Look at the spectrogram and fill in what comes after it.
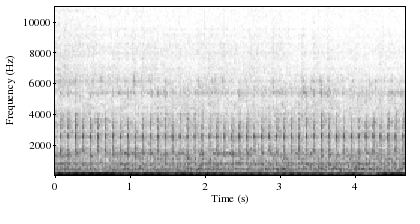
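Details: VAZ 21126 engine with an STK crank-piston group, after a major overhaul, at idle: regular sharp tapping about two to three knocks per second riding on top; a knock from inside the engine.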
